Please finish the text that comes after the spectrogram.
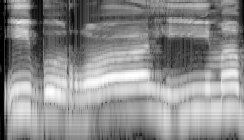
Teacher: را کھڑی زبر کی وجہ سے کھینچیں گے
